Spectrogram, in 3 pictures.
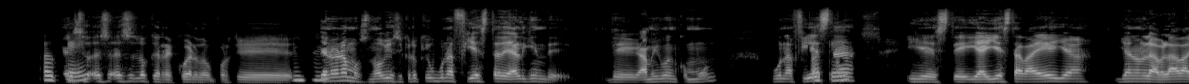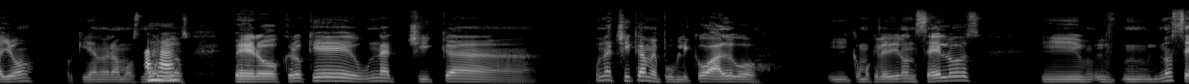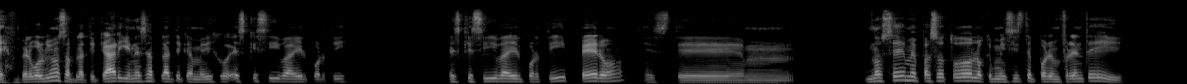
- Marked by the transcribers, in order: none
- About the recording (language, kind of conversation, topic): Spanish, advice, ¿Cómo puedo pedir disculpas de forma sincera y asumir la responsabilidad?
